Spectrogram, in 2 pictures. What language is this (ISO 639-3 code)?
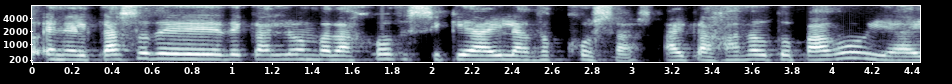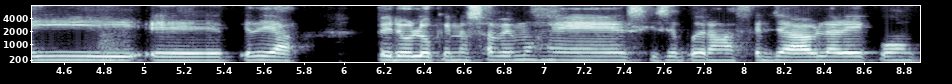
spa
